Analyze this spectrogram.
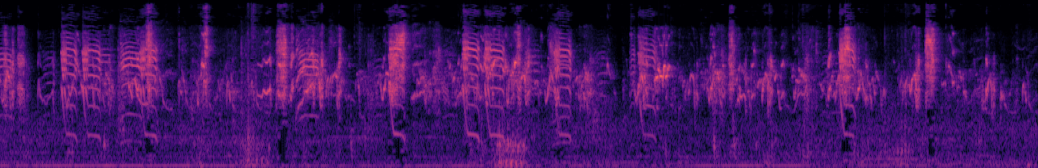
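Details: Budgerigars bred and kept at home, calling while bathing: dense, rapid chattering squawks and warbled chirps with fast up-and-down sweeps in bursts. No gaps of silence and a faint low hum underneath.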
